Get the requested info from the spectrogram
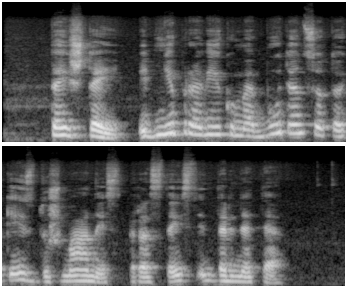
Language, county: Lithuanian, Telšiai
